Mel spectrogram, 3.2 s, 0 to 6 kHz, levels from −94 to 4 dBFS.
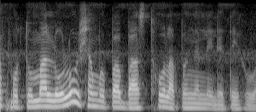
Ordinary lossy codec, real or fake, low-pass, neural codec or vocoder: Opus, 24 kbps; real; 5.4 kHz; none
